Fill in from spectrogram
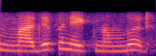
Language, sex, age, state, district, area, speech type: Marathi, female, 18-30, Maharashtra, Washim, rural, conversation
